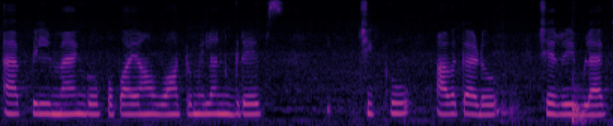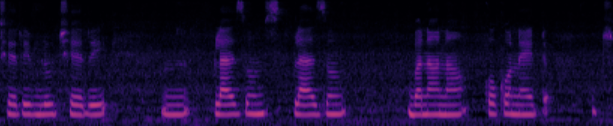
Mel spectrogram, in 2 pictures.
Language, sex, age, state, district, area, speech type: Telugu, female, 18-30, Andhra Pradesh, Eluru, urban, spontaneous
